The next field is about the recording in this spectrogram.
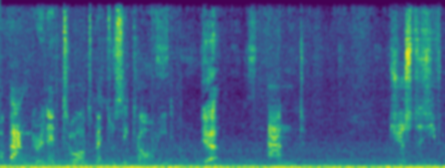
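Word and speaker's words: Betws-y-Coed: I say it as Betwsy Coed. Betwsy Coed, not Betsy Coed.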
